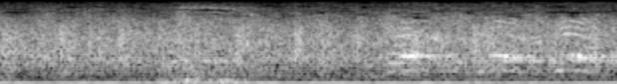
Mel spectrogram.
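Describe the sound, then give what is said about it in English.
Congregation clapping hands to the Lord during a church service, a dense, steady wash of many hands with voices mixed in throughout. “Let's clap our hands to the Lord tonight.”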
